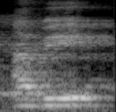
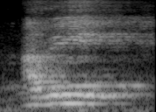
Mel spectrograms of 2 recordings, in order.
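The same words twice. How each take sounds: First: The call is at a normal pitch. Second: The call is somewhat higher in pitch. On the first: This is the first call. "satu kali itu manggil" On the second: The first call went unheard. "panggilan kedua suaranya naik setengah oktav"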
